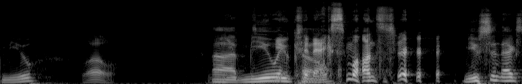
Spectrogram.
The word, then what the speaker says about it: Meux: I believe that's pronounced Mew.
